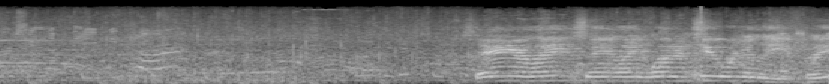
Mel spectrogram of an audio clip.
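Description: A crowd of spectators chatters and cheers outdoors.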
